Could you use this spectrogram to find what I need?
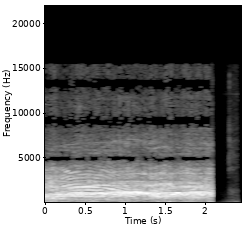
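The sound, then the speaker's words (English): An audience in Sacramento cheers and shouts loudly in one dense, sustained roar that cuts off abruptly near the end. “And you can hear just the people in the audience.”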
